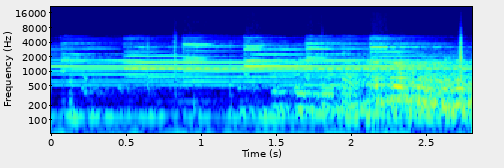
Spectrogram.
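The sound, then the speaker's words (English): A doorbell rings with bright, sustained chiming tones, struck repeatedly in quick succession so the ringing overlaps and builds, fairly loud, with faint murmuring voices underneath. “Where's the doorbell? Oh, here it is.”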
